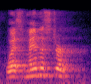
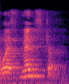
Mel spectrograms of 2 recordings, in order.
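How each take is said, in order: First: An extra syllable is inserted in the middle. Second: No extra syllable is inserted in the middle. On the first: This is how local people say it. The speaker calls it wrong. "People call it Westminster like, like a preacher" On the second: This is how it is said in England. The speaker calls it right. "just like over there in England, Westminster. It doesn't have a dead syllable"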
